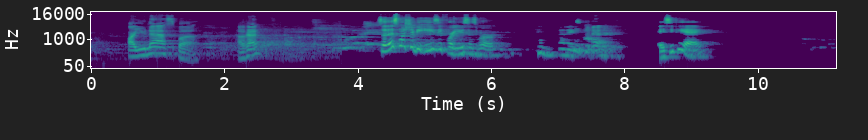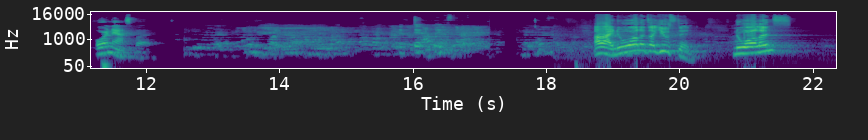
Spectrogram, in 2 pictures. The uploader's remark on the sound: S3_E7_We LIVE Yall_Scholar_Tea Live Recording At ACPA. Join us for our first live audience recording at the ACPA convention in March 2023 in New Orleans.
